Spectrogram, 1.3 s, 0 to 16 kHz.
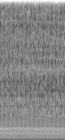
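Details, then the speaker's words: Mini 3D vacuum heat press, vacuum pump evacuating the ceramic plate before sublimation: steady even low hum, constant pitch, no rattles or surging; normal vacuum pump operation. "you can see how fast the ceramic plate is getting vacuumed"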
